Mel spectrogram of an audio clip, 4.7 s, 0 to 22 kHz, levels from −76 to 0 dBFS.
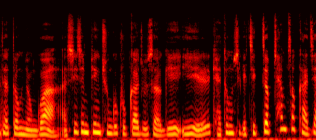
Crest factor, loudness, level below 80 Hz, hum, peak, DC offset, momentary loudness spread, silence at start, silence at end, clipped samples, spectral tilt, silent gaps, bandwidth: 18 dB; -28 LUFS; -60 dBFS; none; -10 dBFS; under 0.1%; 5 LU; 0 s; 0 s; under 0.1%; -5 dB/octave; none; 15 kHz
